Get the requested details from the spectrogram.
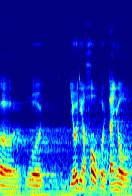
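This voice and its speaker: A man is speaking, with audible room echo around his voice. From Taiwan. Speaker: podcast co-host, fashion industry worker. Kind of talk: casual chat. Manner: light, cheerful.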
